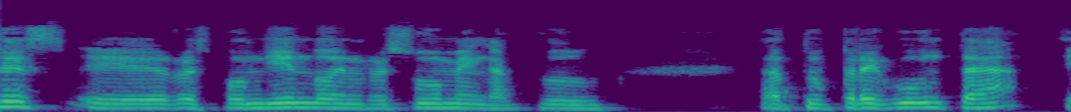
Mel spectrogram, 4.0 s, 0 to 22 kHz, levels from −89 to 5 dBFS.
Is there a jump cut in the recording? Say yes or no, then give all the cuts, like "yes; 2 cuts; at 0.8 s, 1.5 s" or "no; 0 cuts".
no; 0 cuts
